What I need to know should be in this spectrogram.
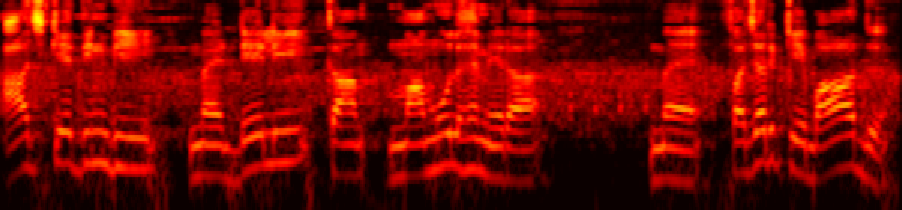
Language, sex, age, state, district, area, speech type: Urdu, male, 30-45, Bihar, Purnia, rural, spontaneous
